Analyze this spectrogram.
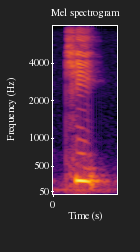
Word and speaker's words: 気: 音読みでき、きと読みます。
